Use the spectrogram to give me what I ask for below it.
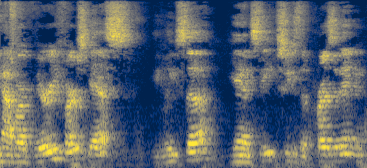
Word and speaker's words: Elissa: My name's Elissa Yancey. So I always like to say it's like Melissa no M, because it's very hard to pronounce otherwise.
